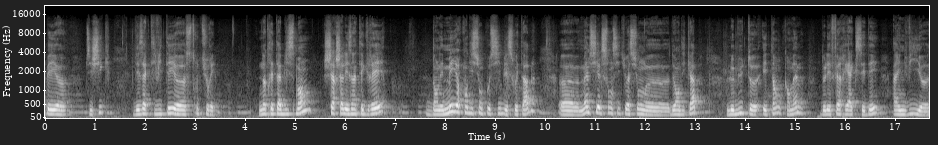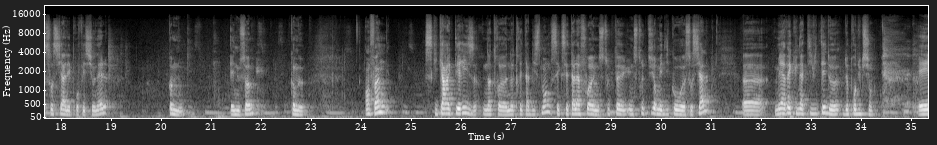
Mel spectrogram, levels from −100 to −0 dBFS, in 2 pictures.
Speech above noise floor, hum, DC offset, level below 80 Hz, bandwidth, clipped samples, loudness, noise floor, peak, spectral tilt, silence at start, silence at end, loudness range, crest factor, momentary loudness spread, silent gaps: 33 dB; none; under 0.1%; -50 dBFS; 13.5 kHz; under 0.1%; -19 LUFS; -51 dBFS; 0 dBFS; -6.5 dB/octave; 0 s; 0 s; 5 LU; 18 dB; 15 LU; none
